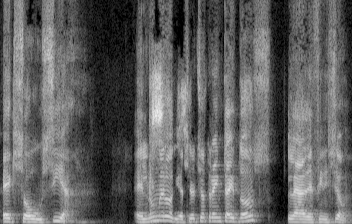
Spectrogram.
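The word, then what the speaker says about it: ἐξουσία: ¿Cómo se pronuncia? Exousia.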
